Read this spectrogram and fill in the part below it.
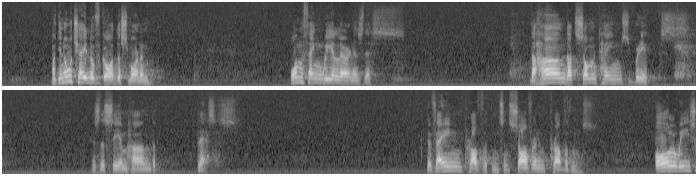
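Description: A middle-aged man speaks with feeling through a microphone, in bursts with long pauses, in a reverberant hall.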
